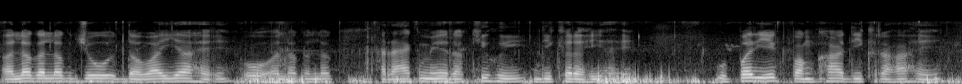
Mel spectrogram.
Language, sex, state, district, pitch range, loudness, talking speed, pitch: Hindi, male, Maharashtra, Gondia, 125-135 Hz, -16 LUFS, 130 wpm, 130 Hz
